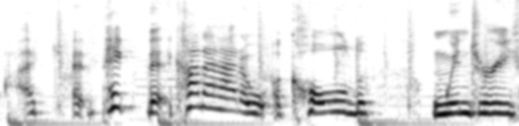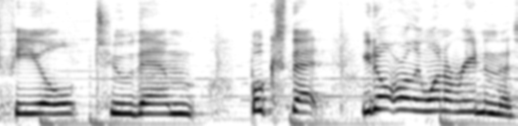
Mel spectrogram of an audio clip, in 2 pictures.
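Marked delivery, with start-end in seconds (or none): none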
